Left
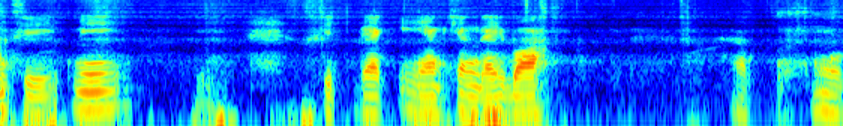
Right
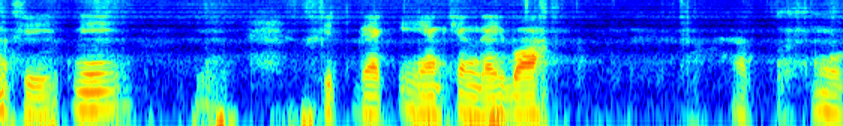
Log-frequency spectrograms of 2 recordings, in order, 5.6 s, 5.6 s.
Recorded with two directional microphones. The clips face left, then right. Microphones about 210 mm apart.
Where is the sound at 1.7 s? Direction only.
15° left (ahead or behind).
